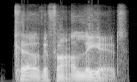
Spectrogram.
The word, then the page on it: curvifoliate: British English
